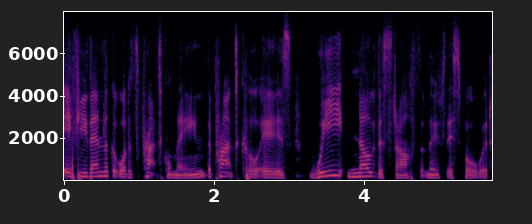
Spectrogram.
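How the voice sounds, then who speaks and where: A woman speaks at a moderate pace in an enthusiastic, animated tone with lively intonation. The sound is dry and close, with no echo. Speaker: diversity and inclusion expert. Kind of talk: interview, professional conversation. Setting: video call, remote.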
